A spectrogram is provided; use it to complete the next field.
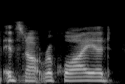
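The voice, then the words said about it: Put-on Boston accent. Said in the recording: “I was just saying in a Boston accent”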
